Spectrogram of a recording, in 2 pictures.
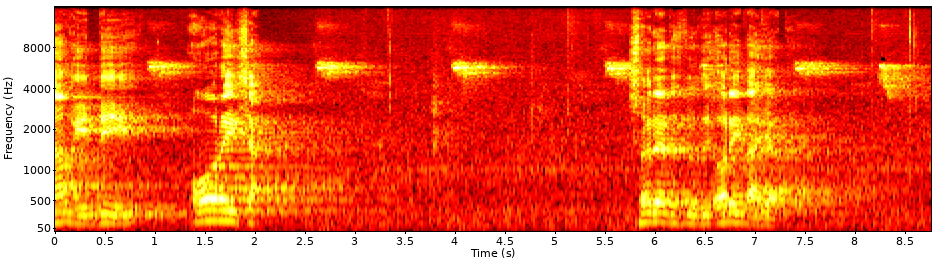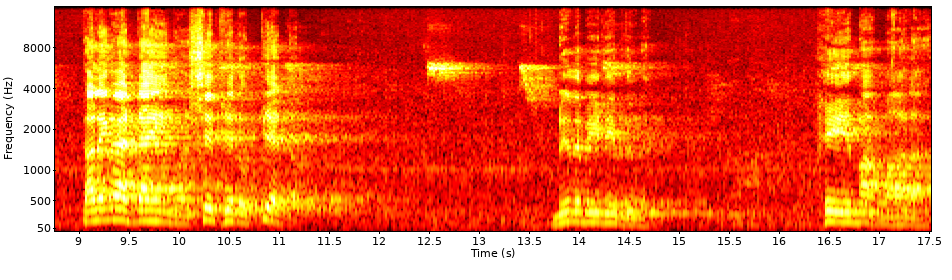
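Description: An elderly man speaks slowly and calmly into a microphone, in bursts with pauses.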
